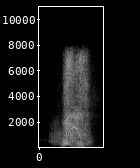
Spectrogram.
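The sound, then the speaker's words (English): A single sharp sneeze, fairly loud, with a short breathy intake leading into an explosive burst that cuts off quickly; no one talks during it. “sorry, I'm gonna sneeze, buddy.”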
